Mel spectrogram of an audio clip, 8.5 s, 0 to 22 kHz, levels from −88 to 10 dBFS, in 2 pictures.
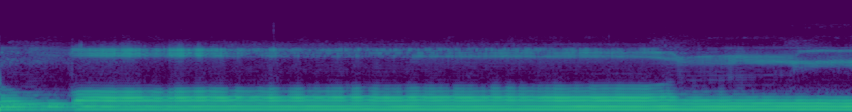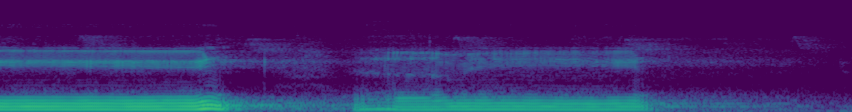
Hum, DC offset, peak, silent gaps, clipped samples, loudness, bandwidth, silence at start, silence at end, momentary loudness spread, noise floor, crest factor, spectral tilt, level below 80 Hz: none; under 0.1%; -10 dBFS; none; under 0.1%; -27 LUFS; 4.6 kHz; 0 s; 0.8 s; 9 LU; -58 dBFS; 16 dB; -10 dB/octave; -62 dBFS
